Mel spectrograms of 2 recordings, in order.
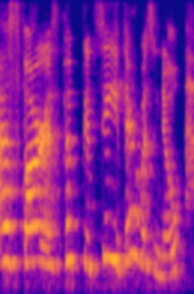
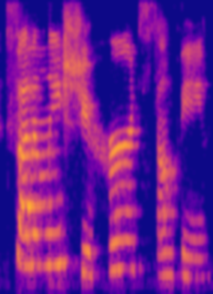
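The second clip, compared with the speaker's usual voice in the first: ordinary delivery, nothing marked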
